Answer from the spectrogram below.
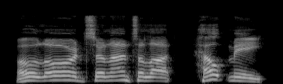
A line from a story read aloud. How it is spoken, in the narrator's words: cried aloud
